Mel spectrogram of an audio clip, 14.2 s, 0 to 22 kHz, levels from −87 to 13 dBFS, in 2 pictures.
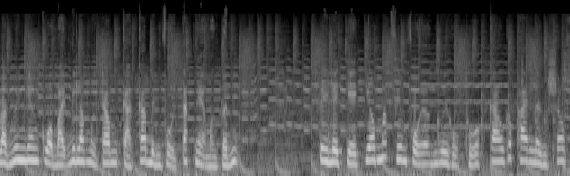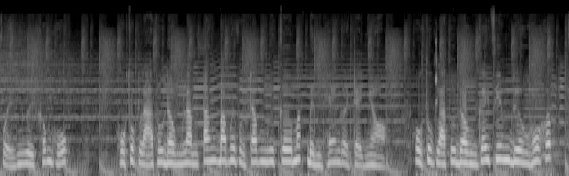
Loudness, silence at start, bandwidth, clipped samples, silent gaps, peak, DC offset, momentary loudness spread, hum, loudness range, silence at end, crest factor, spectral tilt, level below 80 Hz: -19 LUFS; 0 s; 15.5 kHz; under 0.1%; none; -4 dBFS; under 0.1%; 9 LU; none; 2 LU; 0 s; 14 dB; -6.5 dB/octave; -42 dBFS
